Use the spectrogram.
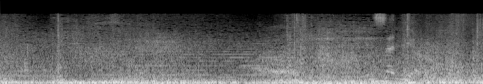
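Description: Confringo spell blast in a Harry Potter game on PS5, loud booming bursts over a dense rumbling mix of game effects and music, with a voice shouting the spell.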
